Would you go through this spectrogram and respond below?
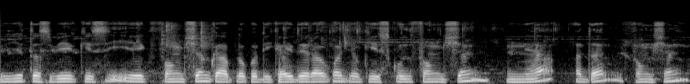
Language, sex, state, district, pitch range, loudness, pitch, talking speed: Hindi, male, Chhattisgarh, Bilaspur, 125-140 Hz, -17 LUFS, 130 Hz, 165 wpm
